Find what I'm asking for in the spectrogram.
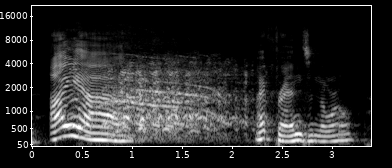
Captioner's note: audience laughs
